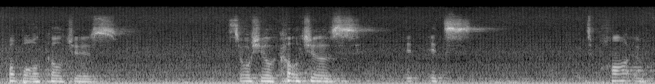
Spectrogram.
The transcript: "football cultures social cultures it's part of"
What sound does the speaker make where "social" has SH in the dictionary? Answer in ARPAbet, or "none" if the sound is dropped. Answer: SH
